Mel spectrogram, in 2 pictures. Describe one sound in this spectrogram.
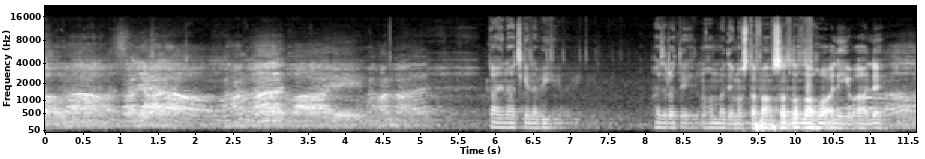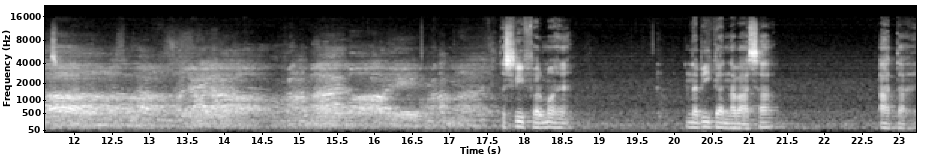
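A man speaks with feeling into a microphone, in a reverberant hall.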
